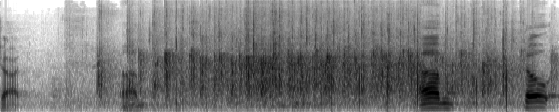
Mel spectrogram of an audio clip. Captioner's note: applause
